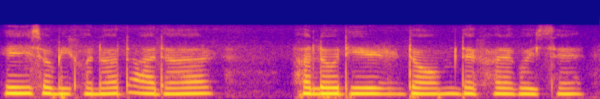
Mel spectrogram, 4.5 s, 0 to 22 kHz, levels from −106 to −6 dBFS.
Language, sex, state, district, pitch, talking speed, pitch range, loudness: Assamese, female, Assam, Kamrup Metropolitan, 230 Hz, 95 wpm, 220-235 Hz, -17 LUFS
